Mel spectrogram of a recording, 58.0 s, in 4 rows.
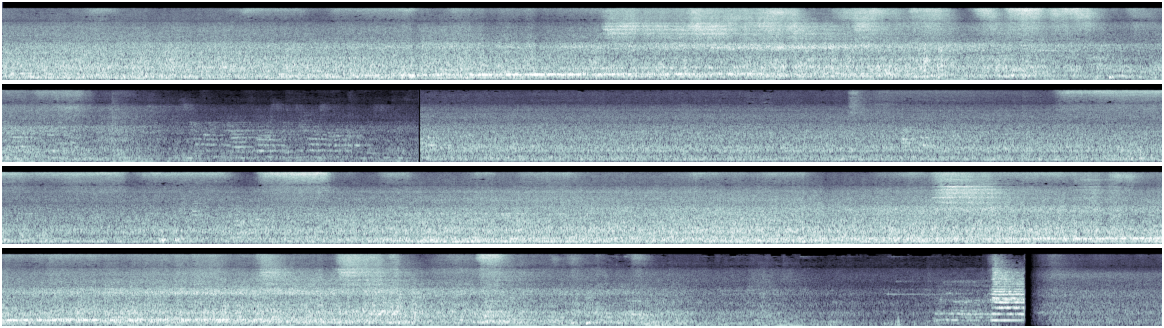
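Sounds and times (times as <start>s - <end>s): train wheels rumbling on rails: 0.0s - 16.5s, 27.7s - 54.0s.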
